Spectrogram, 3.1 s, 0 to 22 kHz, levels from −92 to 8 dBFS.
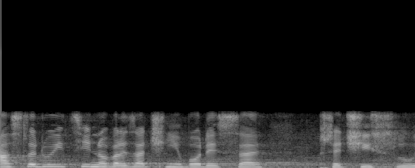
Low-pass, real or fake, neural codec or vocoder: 7.2 kHz; real; none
